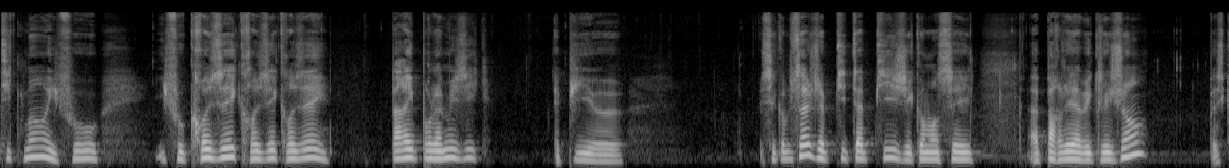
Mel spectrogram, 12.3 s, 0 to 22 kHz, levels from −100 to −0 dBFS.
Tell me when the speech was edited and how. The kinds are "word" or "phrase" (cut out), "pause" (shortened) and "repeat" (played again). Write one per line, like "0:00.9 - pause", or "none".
none

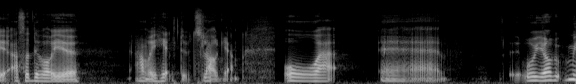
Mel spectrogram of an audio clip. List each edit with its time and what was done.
0:02.7 - pause

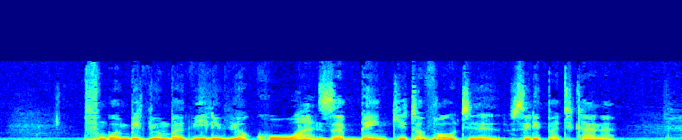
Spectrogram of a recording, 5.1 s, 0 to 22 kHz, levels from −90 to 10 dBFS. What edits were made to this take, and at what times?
0:01.1 - word
0:02.4 - word

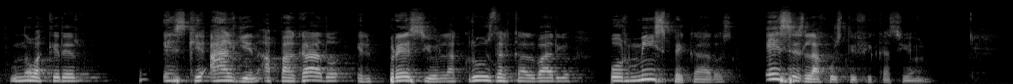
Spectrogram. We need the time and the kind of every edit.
0:01.5 - pause

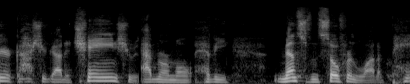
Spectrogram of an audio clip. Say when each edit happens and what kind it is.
0:01.4 - word
0:01.9 - word
0:03.1 - word

